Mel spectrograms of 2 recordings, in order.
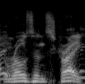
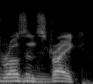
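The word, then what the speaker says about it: Rozenstruik: striker stroke yeah strike i believe it's rows and strikes yeah no no it's pronounced rosen strike from what i understand holly in england they say stroke all right aj who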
